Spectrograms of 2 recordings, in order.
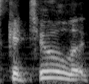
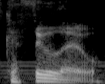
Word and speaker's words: Cthulhu: ctulu i am i i'm not pronouncing right it's cthulhu it's cthulhu but the great thing about lovecraft is that he didn't settle on a spelling or pronunciation during his life so you can pretty much say anything but the pretty much standardized uh pronunciation is cthulhu mm-hmm and and what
